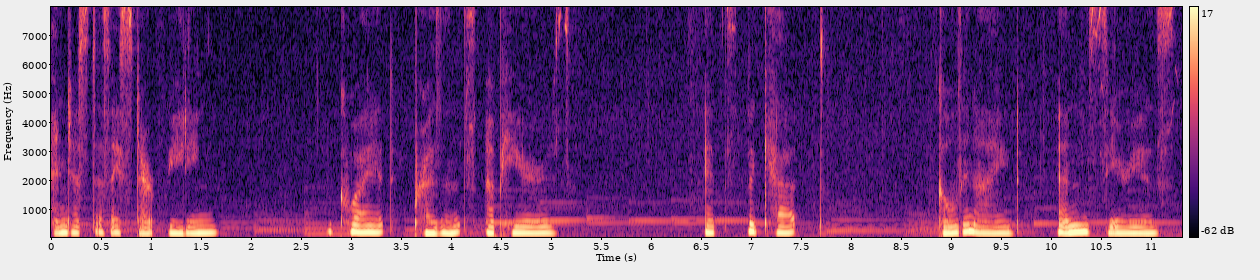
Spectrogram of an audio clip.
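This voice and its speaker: Slow, whispering woman, ASMR storytelling. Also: medium pitch, little pitch movement, faint music behind. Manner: slow, hushed whisper with soft laughs. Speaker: narrator.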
